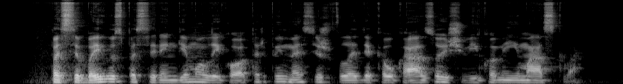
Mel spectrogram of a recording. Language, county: Lithuanian, Alytus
